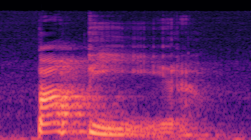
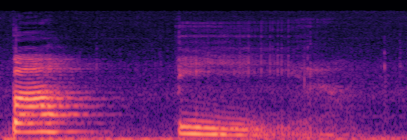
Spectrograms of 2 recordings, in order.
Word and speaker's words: papír: Papír. This is the example. We have stress on pa and elongation of the pír. Papír.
